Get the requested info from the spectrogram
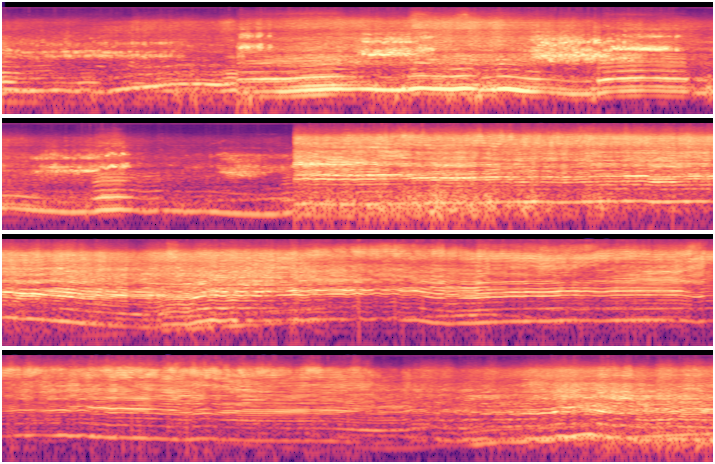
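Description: Slalom car engine revving hard, its pitch rising and falling repeatedly as the car accelerates and brakes between cones, with some tyre squeal. About ten seconds in the sound breaks off abruptly and another car's engine takes over, revving up and down in the same way.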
